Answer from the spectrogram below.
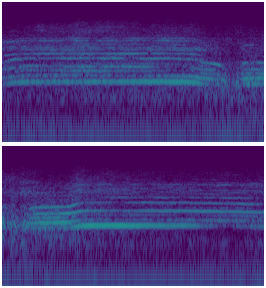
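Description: A departing train's steam whistle blows loud in one long, sustained chord, dipping briefly in pitch midway before sounding again over a steady rumble.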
